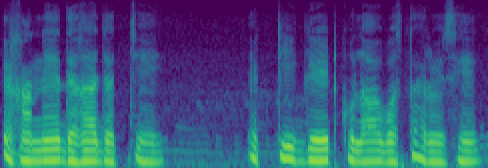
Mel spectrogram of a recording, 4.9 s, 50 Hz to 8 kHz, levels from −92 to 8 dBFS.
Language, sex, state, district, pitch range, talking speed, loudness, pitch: Bengali, male, Assam, Hailakandi, 135-150 Hz, 100 wpm, -16 LUFS, 140 Hz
